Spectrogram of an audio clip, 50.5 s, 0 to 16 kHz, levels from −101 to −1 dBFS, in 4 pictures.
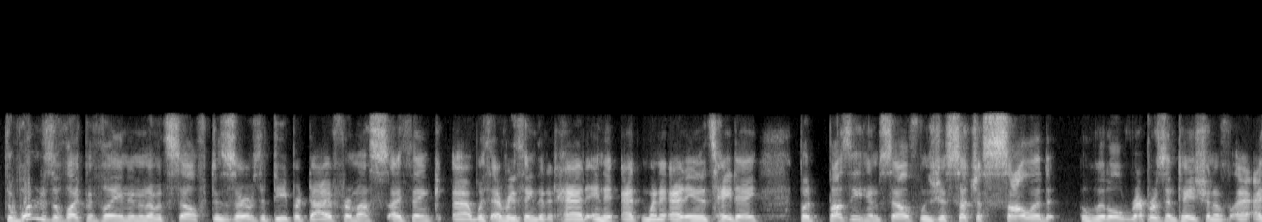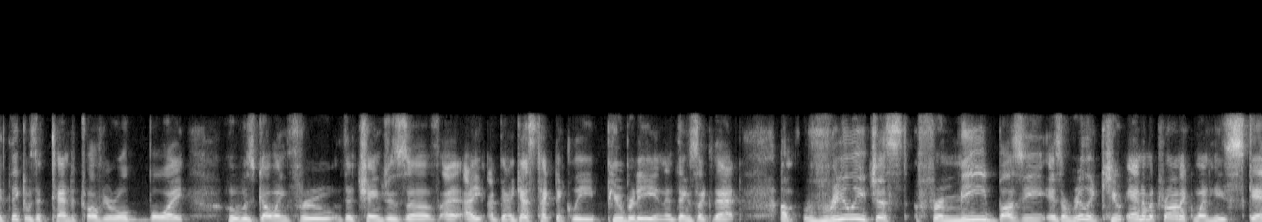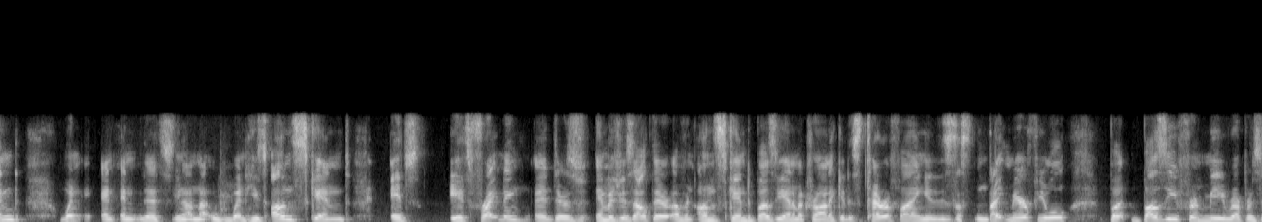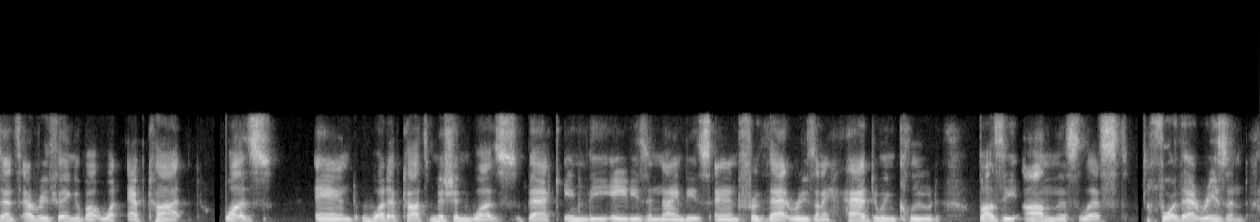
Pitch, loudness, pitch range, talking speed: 150 Hz, -19 LUFS, 140-165 Hz, 180 wpm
